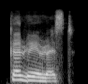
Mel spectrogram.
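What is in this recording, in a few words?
"careerist", Indian English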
